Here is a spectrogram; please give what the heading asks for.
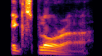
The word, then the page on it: explorer: British English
